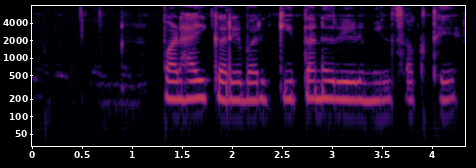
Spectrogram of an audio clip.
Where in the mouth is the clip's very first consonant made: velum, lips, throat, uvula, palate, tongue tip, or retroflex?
lips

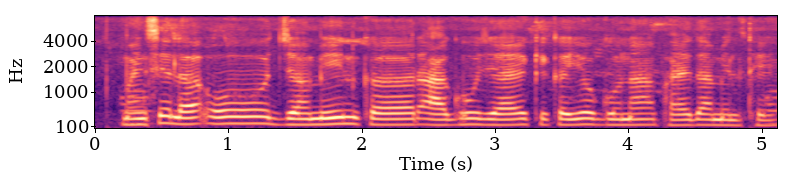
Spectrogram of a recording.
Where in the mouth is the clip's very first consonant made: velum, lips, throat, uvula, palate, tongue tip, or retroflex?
lips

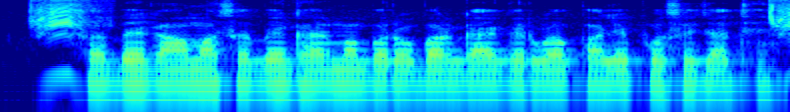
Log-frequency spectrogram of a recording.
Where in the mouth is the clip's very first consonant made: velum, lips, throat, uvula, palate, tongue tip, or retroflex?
tongue tip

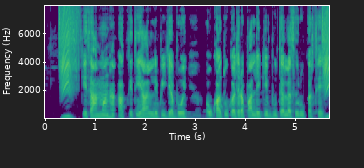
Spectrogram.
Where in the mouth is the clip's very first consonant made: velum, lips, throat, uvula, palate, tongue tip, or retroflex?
velum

